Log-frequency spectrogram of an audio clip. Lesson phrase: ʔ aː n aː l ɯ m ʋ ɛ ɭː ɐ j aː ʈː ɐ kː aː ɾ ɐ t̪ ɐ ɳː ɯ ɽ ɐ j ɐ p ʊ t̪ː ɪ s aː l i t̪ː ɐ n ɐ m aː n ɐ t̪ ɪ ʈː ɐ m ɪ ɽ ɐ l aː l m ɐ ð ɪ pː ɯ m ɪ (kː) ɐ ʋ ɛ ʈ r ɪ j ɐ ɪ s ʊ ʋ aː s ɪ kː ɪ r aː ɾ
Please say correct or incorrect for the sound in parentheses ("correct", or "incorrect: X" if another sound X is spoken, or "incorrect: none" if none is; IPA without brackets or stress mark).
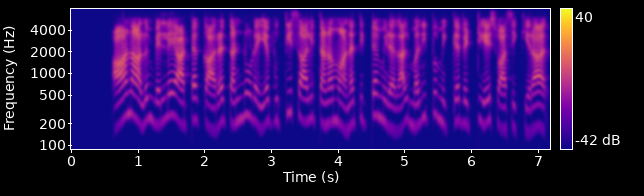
correct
